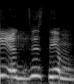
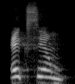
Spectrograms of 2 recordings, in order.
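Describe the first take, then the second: First: एक्सिसियम read out letter by letter as it is spelt, with an extra सि; spelling-style reading. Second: एक्सियम said as ek-see-um, without the extra सि; correct pronunciation. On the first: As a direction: say एक्सिसियम syllable by syllable, the way the spelling looks. (एक्सिसियम को spelling के हिसाब से पढ़ना) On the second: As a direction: give the correct एक्सियम, short and clean. (एक्सियम का सही उच्चारण) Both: Shown as a demonstration. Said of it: "इसकी pronunciation है एक्सियम".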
